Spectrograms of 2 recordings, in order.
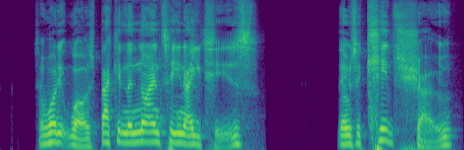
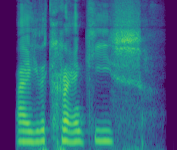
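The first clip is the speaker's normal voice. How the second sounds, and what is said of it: Bad put-on Scottish accent. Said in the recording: “That was a terrible Scottish accent.”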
